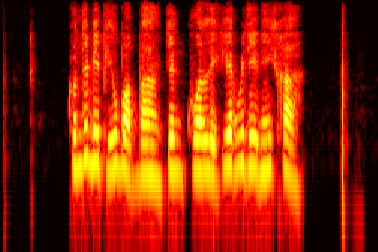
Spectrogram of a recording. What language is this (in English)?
Thai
